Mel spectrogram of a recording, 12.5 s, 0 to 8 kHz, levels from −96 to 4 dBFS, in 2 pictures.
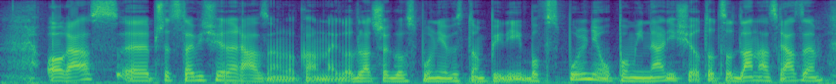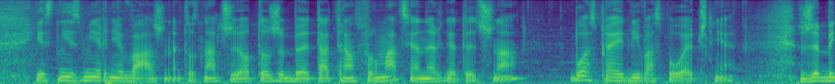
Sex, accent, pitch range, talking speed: male, native, 110-135 Hz, 155 wpm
